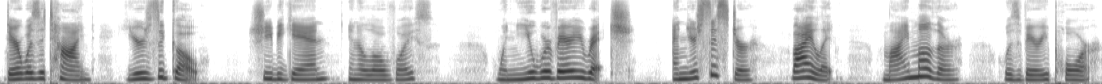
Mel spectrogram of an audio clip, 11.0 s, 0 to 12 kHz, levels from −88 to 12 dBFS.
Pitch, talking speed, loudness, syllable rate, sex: 225 Hz, 140 wpm, -19 LUFS, 4.6 syllables/s, female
